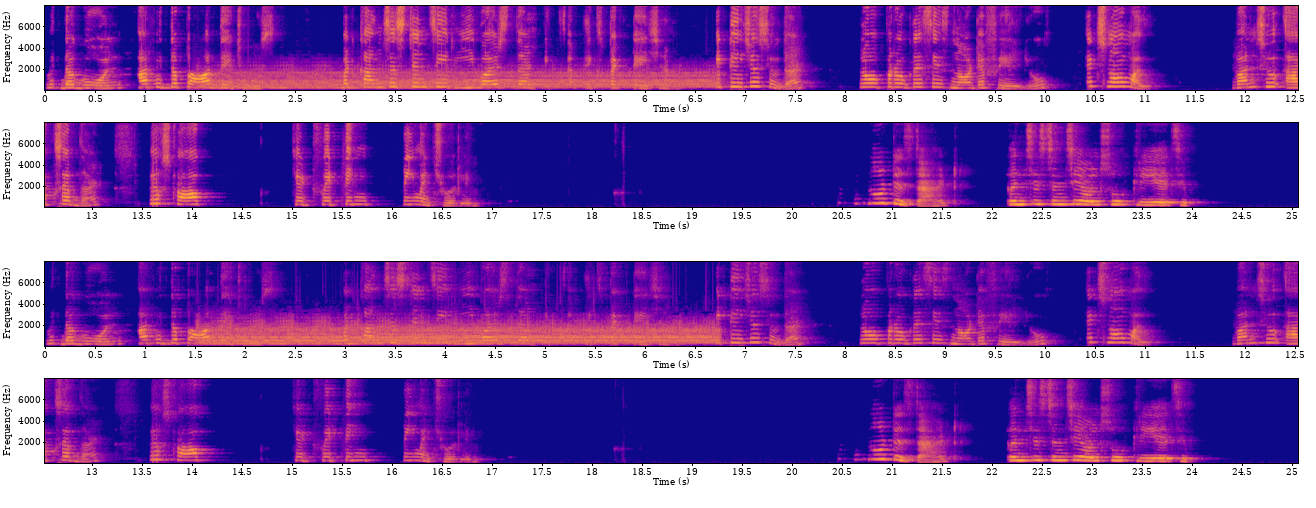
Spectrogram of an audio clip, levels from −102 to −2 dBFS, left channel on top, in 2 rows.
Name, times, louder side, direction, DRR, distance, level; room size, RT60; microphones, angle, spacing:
voice 1, 0.0-2.3 3.0-6.4 6.7-7.6 8.1-10.0 10.4-11.1 11.9-13.1 13.6-14.1 15.0-15.8 16.1-16.9, left 6 dB, 85° left, 16 dB, 0.5 m, -34 dB
sound 1, 1.5-6.8, right 5 dB, 60° right, 0.6 m, -37 dB
voice 2, 20.8-21.6 22.1-23.9, left 1 dB, 30° left, 8 dB, 0.9 m, -31 dB
10.0 x 8.2 x 5.5 m, 0.39 s
head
